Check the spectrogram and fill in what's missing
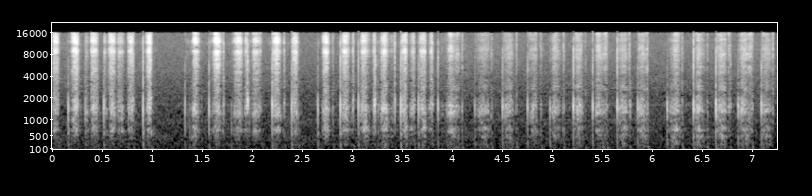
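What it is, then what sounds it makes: Pencil strokes on an MDF drawing board. A graphite pencil scratches and shades across a small, flat, solid brown MDF/hardboard drawing board. Quick, repeated dry, scratchy strokes come in bursts, with a short pause near one second. Each stroke has a bright, papery rasp that stops dead with no ring.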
